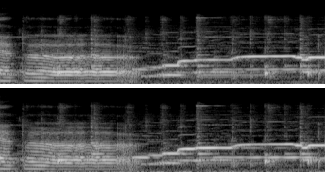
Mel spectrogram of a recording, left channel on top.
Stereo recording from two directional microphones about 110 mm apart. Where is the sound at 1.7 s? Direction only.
30° left (ahead or behind).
